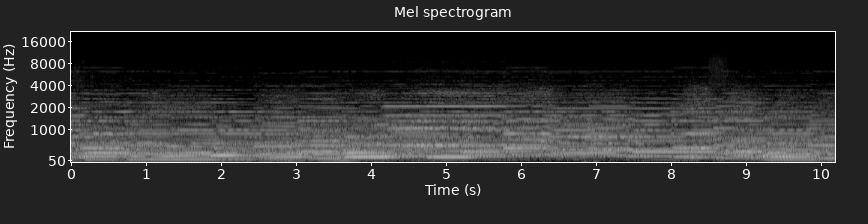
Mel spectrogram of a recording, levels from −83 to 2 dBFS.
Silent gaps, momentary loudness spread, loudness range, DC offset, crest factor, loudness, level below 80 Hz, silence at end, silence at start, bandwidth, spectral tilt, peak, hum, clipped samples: none; 4 LU; 2 LU; under 0.1%; 14 dB; -34 LUFS; -60 dBFS; 0 s; 0 s; 9.6 kHz; -7.5 dB/octave; -20 dBFS; none; under 0.1%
